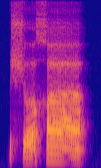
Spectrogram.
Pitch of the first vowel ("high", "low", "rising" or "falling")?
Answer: rising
